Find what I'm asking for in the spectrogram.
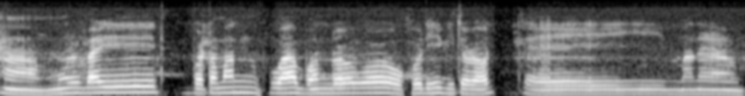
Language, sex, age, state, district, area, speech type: Assamese, male, 60+, Assam, Dhemaji, urban, spontaneous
